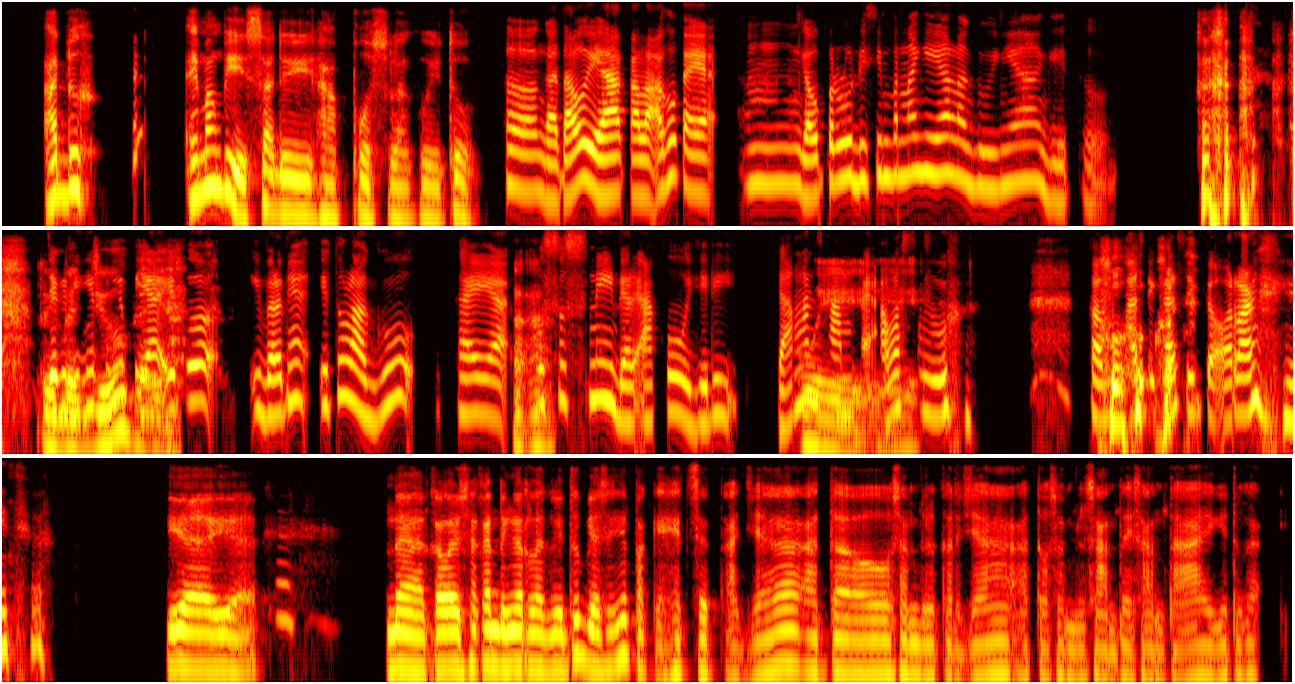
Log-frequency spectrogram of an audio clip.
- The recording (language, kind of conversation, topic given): Indonesian, podcast, Lagu apa yang membuat kamu ingin bercerita panjang lebar?
- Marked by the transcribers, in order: tapping; other background noise; chuckle; laughing while speaking: "ya?"; drawn out: "Wih"; laughing while speaking: "lu"; chuckle; laughing while speaking: "gitu"; in English: "headset"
